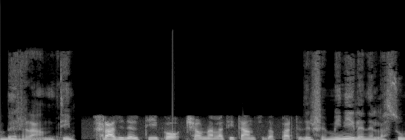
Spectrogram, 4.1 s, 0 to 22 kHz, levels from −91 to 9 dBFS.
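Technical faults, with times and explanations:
0.81 to 3.03 s, input switched to a poorer device: The speech suddenly turns dull and boxy, then clears again at 3.03 s. Nothing is heard above 3.7 kHz during this stretch, so the brightness of consonants is lost. There is no gap at either switch and no clear jump in loudness. A new background noise sits roughly 35 dB below the speech. This is likely a change of input to a narrower-band microphone or headset profile.
1.72 s, overlap between stream segments: A single click or tiny skip occurs here. Two segments of the stream claim the same stretch of time. The player trims the shared portion, although that sound was never actually doubled. About 18 ms of the signal is lost, and the waveform jumps where the pieces are joined. A join appears only once, which fits segments about 6 s long.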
